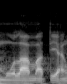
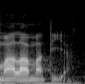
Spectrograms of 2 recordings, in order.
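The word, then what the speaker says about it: ملامتية: Ada sebuah jalan bernama Mulamatiyah yang pernah disebutkan dalam Manaqib, ya, Mulamatiyah. Sebagian orang membacanya sebagai Malamatiyah.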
